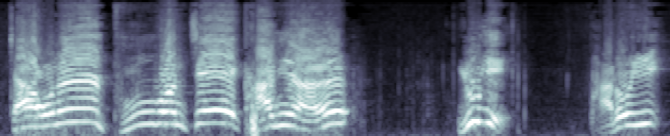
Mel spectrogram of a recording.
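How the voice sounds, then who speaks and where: A man's voice: extremely high pitch, very animated, takes it slowly, sharp tone. A man giving a mock-formal comedy lecture, peppered with profanity.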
